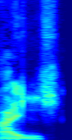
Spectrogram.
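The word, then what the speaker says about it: I'll: আই উইল ডু অর সেটাকে বলে আইল আইল ডু এটা সংক্ষিপ্ত হয়ে যায় হ্যাঁ যে জমিতে আইল আছে না জমির আইল সবাই চিনো জমির আইল ঠিক ওই উচ্চারণ হবে এটা আইল তো আমি করবো ইংলিশে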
